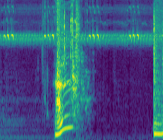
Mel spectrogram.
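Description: Crickets chirping faintly and regularly, with one short sound rising sharply in pitch about three-quarters of a second in.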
